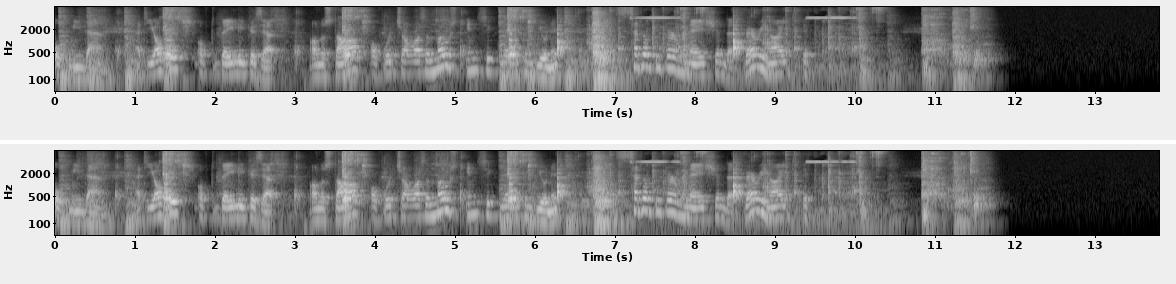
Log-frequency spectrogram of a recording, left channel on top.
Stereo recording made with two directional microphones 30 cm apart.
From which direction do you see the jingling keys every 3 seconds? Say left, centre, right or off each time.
right, right, centre, right, off.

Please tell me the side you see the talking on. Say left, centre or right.
centre.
